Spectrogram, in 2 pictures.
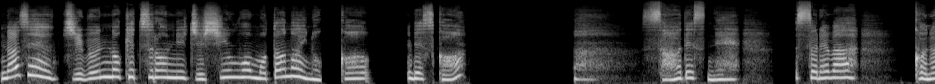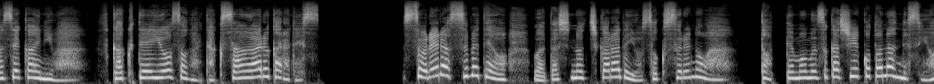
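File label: DIALOGUE, Japanese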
